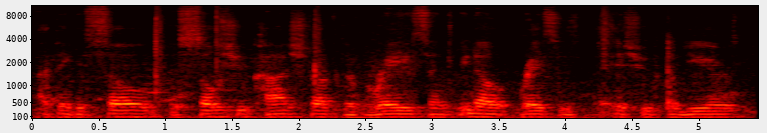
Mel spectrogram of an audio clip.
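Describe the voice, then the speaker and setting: With an American accent, a man speaks in a very deep, low voice at a fairly slow pace with hardly any pauses. His monotone, flat delivery carries audible room echo and noticeable background noise. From New York City. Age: 40s. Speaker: traveling preacher. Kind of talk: class discussion.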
